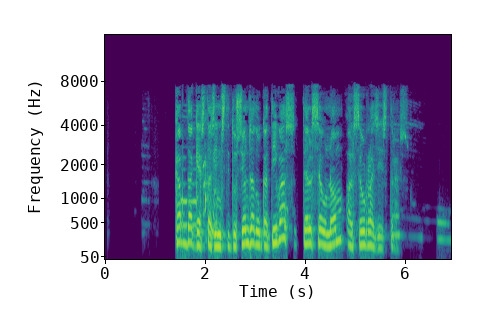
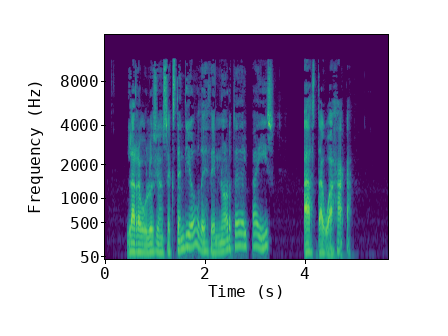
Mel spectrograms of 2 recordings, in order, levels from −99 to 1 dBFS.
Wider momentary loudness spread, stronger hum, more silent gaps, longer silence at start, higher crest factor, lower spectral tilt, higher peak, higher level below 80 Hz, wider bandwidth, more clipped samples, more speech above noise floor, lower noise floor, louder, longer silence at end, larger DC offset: first, 14 LU vs 8 LU; neither; first, 3.88-3.95 s vs none; first, 1.4 s vs 0.45 s; second, 16 dB vs 22 dB; about the same, -5 dB/octave vs -4.5 dB/octave; about the same, -2 dBFS vs -4 dBFS; second, -56 dBFS vs -46 dBFS; second, 8 kHz vs 11.5 kHz; neither; second, 38 dB vs 56 dB; second, -54 dBFS vs -80 dBFS; first, -16 LUFS vs -25 LUFS; second, 0.1 s vs 0.75 s; neither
